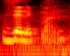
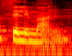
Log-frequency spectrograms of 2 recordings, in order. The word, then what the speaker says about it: Zelikman: The correct accent in her surname goes on the first syllable, Zelikman, not Zeliman.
